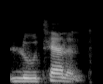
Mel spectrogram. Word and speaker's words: lieutenant: Lieutenant in British English, Americans will go more of lieutenant.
